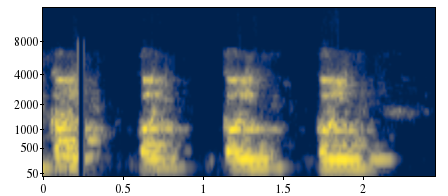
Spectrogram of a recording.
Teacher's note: lo van a pronunciar con la nasal alveolar sonora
